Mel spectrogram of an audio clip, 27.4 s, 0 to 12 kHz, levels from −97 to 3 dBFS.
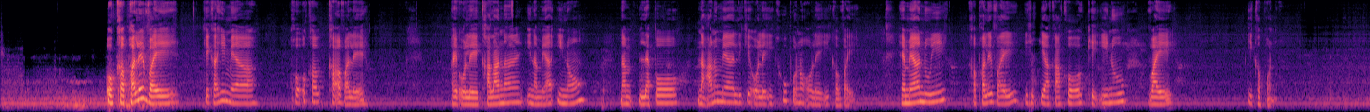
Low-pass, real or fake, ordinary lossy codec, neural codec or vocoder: none; real; none; none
